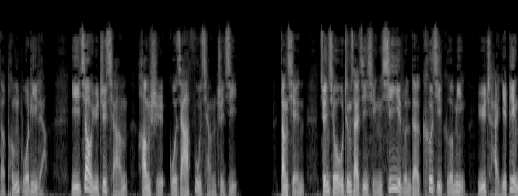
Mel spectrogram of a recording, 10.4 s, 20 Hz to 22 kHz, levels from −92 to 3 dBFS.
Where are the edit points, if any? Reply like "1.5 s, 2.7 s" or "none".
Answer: none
